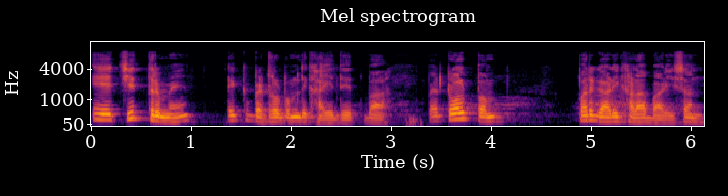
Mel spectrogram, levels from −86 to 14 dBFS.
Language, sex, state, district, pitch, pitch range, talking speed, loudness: Bhojpuri, male, Bihar, Gopalganj, 130 Hz, 120-160 Hz, 155 wpm, -19 LUFS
